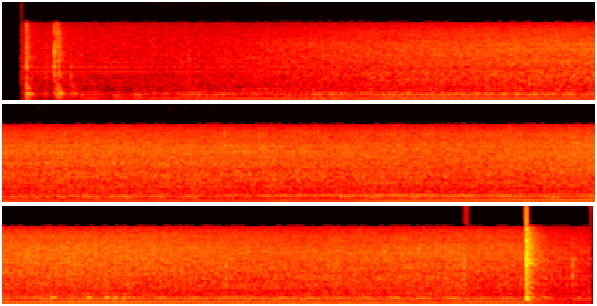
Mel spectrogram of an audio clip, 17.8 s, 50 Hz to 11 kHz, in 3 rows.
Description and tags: house fan1
Recording of a regular standing house fan. Microphone was placed behind fan blades, recording came out pretty clear.
(fan is rotating in the recording)
standing, fan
